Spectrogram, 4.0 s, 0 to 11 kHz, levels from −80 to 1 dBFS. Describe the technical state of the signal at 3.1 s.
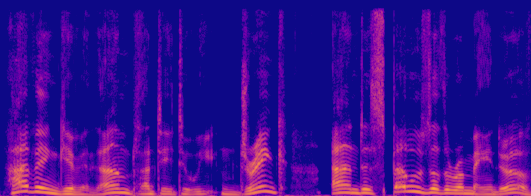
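At 3.1 s the speech signal is intact, with no audible fault at that moment.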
